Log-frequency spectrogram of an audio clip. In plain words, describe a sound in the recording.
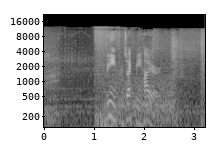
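A game's teleport beam whooshes with rising, warbling tones.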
